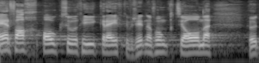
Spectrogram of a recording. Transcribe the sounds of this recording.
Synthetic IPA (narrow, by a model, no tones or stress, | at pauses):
eːɾfɑχb̥oʊksuəχiːkɾæɪχtifəɾʃɪd̪ənəfʊŋkt͡sjoːnə | hɵt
